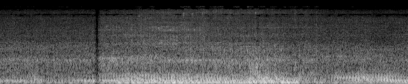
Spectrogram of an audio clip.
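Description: Another motorcycle engine roars close by.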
